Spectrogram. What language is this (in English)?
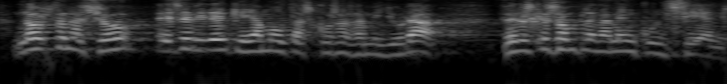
Catalan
